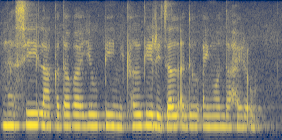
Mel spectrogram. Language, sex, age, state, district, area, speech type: Manipuri, female, 18-30, Manipur, Thoubal, rural, read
